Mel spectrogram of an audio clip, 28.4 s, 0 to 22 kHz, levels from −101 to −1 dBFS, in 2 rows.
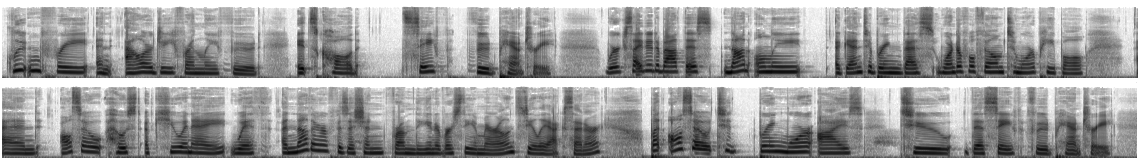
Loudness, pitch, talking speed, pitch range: -14 LUFS, 215 Hz, 105 wpm, 190-245 Hz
